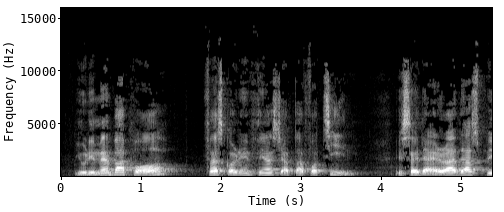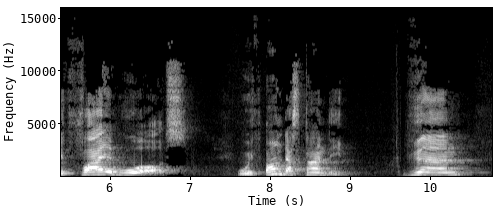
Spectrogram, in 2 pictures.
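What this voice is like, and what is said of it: Nigerian Yoruba-accented English, slow. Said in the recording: “English is not my mother tongue. I'm a Yoruba in Nigeria, in the west of Nigeria. And we have our own accent that exacerbates our spoken English ... I will have to be very, very slow and be distinct.”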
